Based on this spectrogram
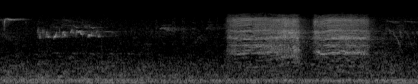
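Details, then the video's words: Eurasian jay recorded outdoors in 2019. Two loud harsh rasping screeches come back to back, after a faint thin high note, over a steady low rumble of background noise. "Eichelhäher, überall fliegt"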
